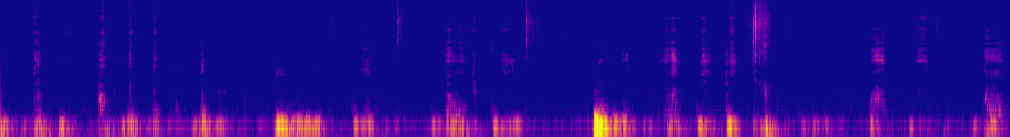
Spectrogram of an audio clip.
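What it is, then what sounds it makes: Scratch-art coated paper being scraped. A wood-handled chisel scratches small marks near the edge of a black-coated scratch-off paper page resting on a table. Short, dry scrapes and crisp clicks with bright, airy tops come in scattered bursts over a steady low hum, with one sharper, louder scratch near the middle.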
